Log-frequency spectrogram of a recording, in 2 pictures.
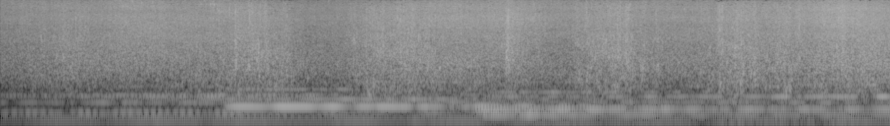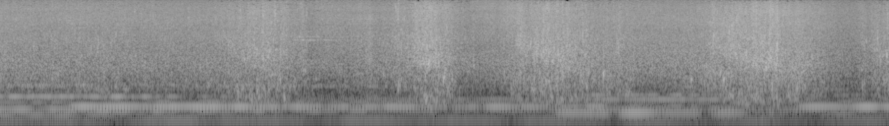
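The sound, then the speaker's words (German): A sailing catamaran gliding peacefully over the water, with steady wash of water and wind and gently swelling waves over a low, constant drone, no voices. “Friedlich gleitet dein Katamaran an den Szenen vorbei.”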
